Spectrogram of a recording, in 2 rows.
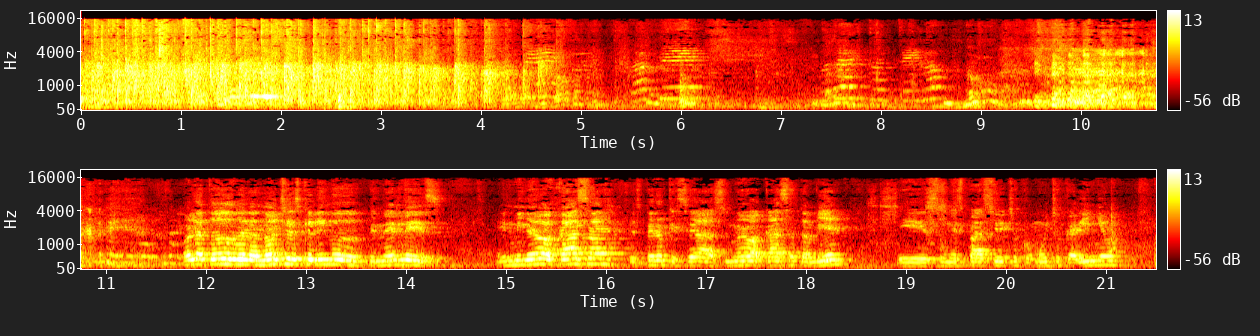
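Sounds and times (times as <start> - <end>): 
audience applause: 0.0 - 4.9
laughter: 9.2 - 11.8
speech: 12.0 - 14.4, 15.0 - 21.4.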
